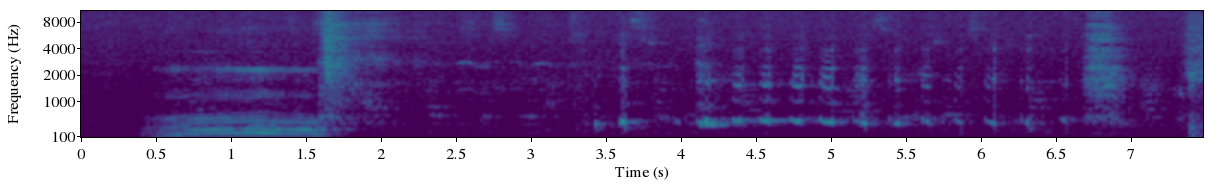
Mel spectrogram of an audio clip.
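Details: Beagle Kira, aged nine, gives one low rumbling snore at the start. It is followed by quick soft clicking and rustling breaths in a small quiet room.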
